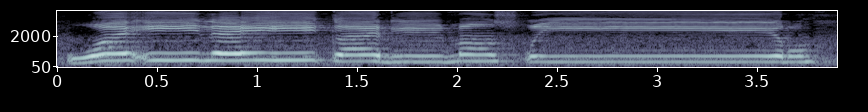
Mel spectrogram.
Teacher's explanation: مصیر، یا ساکن سے پہلے صاد کے نیچے زیر ہے تو یا مدہ کو ایک الف دو حرکات کے برابر کھینچ کر پڑھنا ہے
